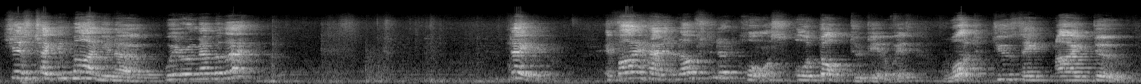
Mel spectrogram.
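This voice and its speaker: A man playing a cold, controlling stepfather in a stage play, measured, condescending and menacingly polite, heard from far off in an echoey hall. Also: very high voice, very animated, pushed and bright, slight background noise, exaggerated voice. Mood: stern control.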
